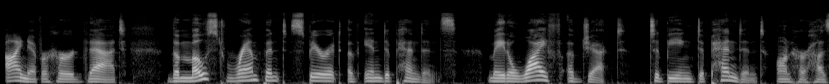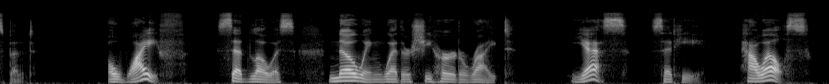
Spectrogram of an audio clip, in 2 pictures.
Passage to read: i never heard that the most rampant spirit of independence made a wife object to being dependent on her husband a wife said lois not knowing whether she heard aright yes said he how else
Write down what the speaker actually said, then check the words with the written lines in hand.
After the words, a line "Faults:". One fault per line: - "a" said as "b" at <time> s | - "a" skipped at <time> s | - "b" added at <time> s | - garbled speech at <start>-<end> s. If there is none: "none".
i never heard that the most rampant spirit of independence made a wife object to being dependent on her husband a wife said lois knowing whether she heard aright yes said he how else
Faults:
- "not" skipped at 11.3 s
